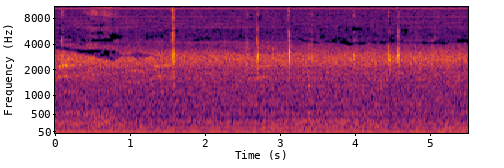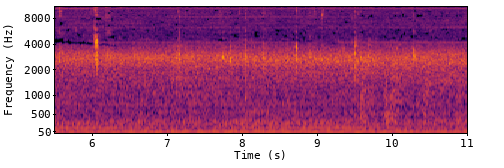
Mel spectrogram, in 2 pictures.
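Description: Scattered light clicks of chopsticks against shellfish shells and the plate during eating, over a steady low hum and hiss.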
